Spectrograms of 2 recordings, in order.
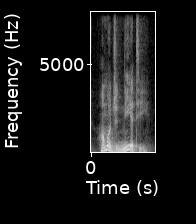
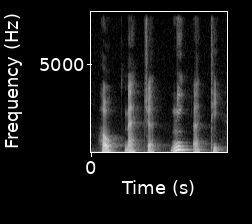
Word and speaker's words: homogeneity: click on Merriam-Webster, see if I'm even pronouncing that right. Homogeneity. Homogeneity. Okay. Not neity. Homogeneity.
